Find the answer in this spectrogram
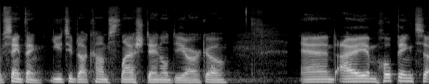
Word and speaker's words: DeArco: I am on instagram at Daniel Darko just my name a link it it spelled like dear but I'm also on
